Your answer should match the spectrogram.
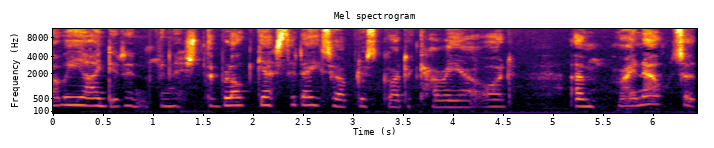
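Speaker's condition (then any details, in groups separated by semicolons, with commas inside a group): Cerebral palsy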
